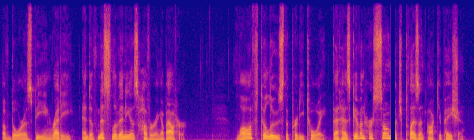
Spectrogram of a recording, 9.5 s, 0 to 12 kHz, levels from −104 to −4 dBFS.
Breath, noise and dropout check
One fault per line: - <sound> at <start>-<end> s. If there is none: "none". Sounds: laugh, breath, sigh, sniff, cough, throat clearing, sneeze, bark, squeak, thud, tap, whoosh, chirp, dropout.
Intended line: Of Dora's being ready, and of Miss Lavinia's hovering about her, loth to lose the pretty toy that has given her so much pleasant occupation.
- dropout at 7.8-7.9 s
